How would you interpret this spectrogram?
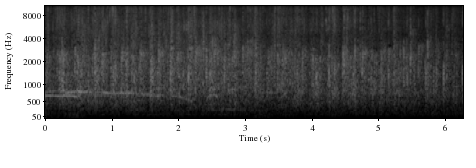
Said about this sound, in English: members and our youth team members one more round of applause.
